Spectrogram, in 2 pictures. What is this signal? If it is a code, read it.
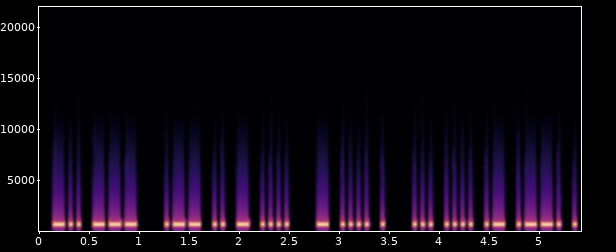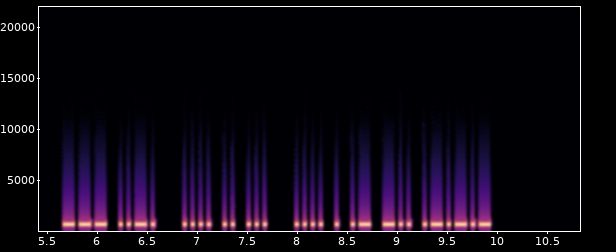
Morse code, heard as a keyed tone, about 30 wpm, 700 Hz. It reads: DO WITH THE SHAPE OF HIS HEAD.
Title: Sentences from Top 1000 Words - Review Part 3 - 30wpm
